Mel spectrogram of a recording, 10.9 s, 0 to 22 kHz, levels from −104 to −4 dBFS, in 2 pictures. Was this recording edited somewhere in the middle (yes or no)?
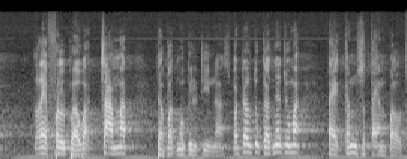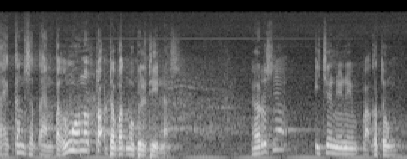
no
